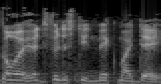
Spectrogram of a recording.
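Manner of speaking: English in a put-on Austrian accent. Picturing how he would deliver a line, in an Austrian accent. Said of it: "He'd have that great Austrian accent".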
